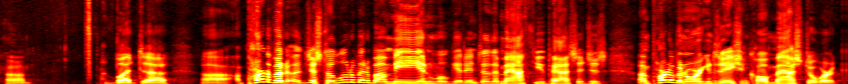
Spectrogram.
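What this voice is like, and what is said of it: Nasal American Midwestern accent. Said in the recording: “a bit of a Midwestern accent, a bit of a nasal accent”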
